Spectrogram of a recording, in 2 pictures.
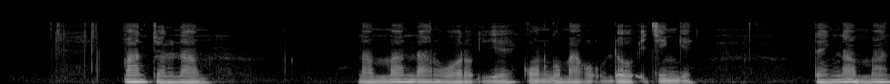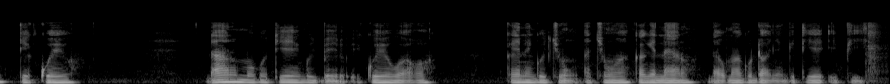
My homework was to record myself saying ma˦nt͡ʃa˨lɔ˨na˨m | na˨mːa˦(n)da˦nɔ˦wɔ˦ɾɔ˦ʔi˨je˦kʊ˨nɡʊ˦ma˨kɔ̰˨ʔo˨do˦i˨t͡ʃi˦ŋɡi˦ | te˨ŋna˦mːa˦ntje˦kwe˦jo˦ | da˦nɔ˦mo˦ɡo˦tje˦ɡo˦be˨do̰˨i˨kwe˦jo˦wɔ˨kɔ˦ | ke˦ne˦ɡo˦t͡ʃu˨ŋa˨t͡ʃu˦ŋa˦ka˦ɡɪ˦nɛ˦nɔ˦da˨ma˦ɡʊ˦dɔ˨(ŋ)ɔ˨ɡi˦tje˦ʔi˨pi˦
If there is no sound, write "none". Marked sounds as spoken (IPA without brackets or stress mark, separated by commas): n, ɲ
